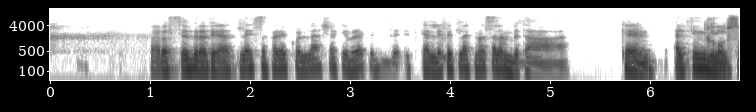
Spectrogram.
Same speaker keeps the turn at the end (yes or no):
no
